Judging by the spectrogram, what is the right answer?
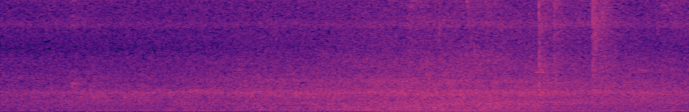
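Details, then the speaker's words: Desk/floor fan after an oscillation fix, a cable tie pulling the small gear tight against the large gear: steady soft airflow with a faint hum. It oscillates with no clicking or noise. "พัดลมแล้วก็ทรายแล้วก็เล่นนะครับไม่มีเสียงนะครับ"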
